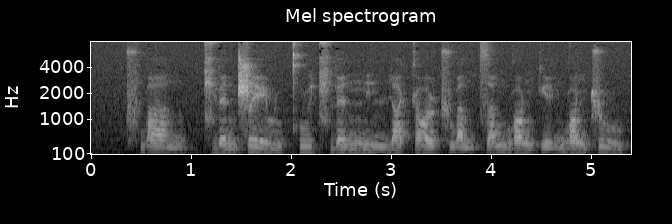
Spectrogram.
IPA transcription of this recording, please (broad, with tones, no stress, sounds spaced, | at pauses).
ʈ͡ʂʰ w a˨˩ n | t͡ɕ ɥ ɛ˨˦ n ʂ e˥˨ ɪ̯ ɻ u˨˩ kʰ u˦ t͡ɕʰ ɥ ɛ˨˦ n n̪ i˨˩ n n̪ j ä˨˦ k ɑ˨˦ ʊ̯ ʈ͡ʂ w a˨˩ n t͡s a˨˦ n w ɑ˥˨ ŋ k e˨˩ ɪ̯ n̪ w ɑ˥˨ ŋ ʈ͡ʂ u˥˨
